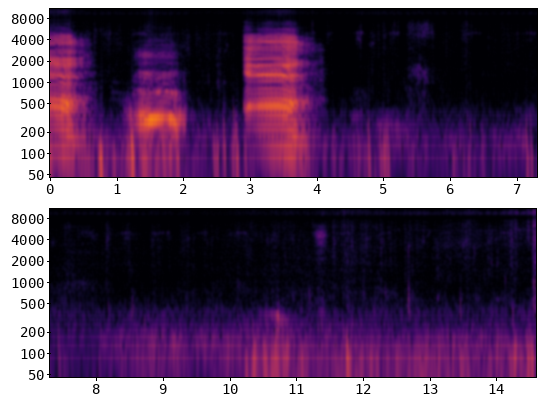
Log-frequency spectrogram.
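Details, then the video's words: Cow mooing in a park, three loud harmonic moos in the first four seconds, the last longest and strongest, followed by quieter rustling and low background noise with a faint steady high tone. "cute and Funny Cows sound mooing in the park"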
